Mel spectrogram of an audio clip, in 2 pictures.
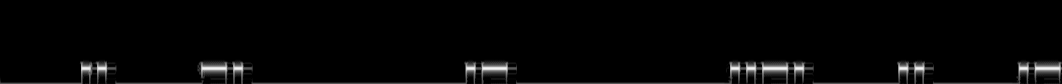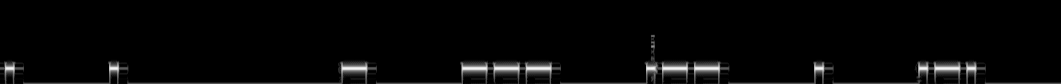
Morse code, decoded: IN A FIRE TOWER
